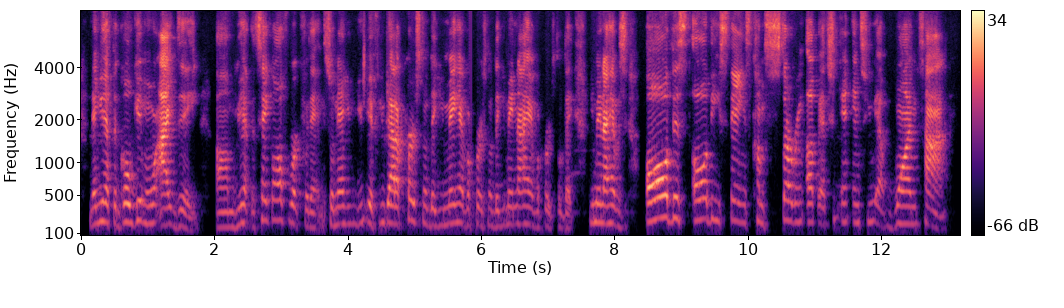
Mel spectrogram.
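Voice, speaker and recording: A woman at medium pitch, very fast and animated, with big swings in loudness and ordinary pitch variation. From Philadelphia, US. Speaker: mental health counselor and show host. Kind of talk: casual livestream talk on mental health. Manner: animated, conversational with repetitions.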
